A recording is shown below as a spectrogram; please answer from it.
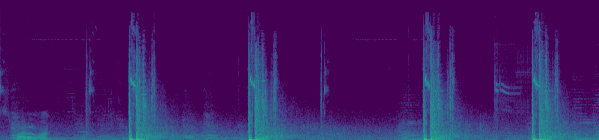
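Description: Ballistic gunfire in Star Citizen during an org battle at the Javelin wreck on Daymar, four sharp, loud separate shots spaced about a second apart, each with a short decaying tail, and a voice briefly heard at the start.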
